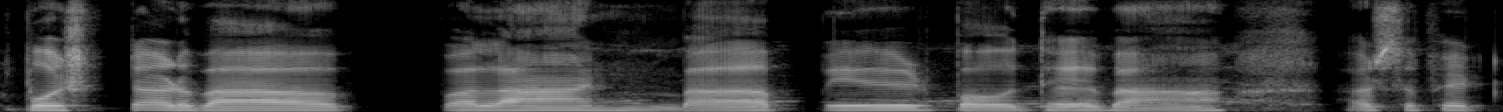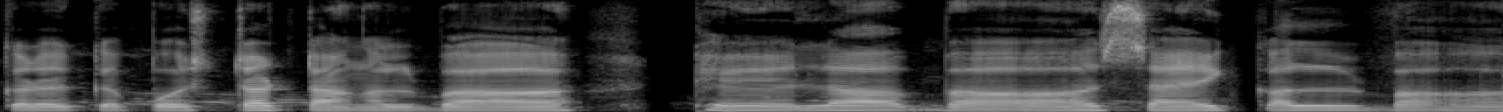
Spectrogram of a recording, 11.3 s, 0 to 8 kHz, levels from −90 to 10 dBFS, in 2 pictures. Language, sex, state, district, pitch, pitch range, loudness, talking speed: Hindi, male, Uttar Pradesh, Deoria, 145 Hz, 140-155 Hz, -25 LUFS, 90 wpm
